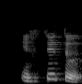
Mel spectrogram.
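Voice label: "institut", Malay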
